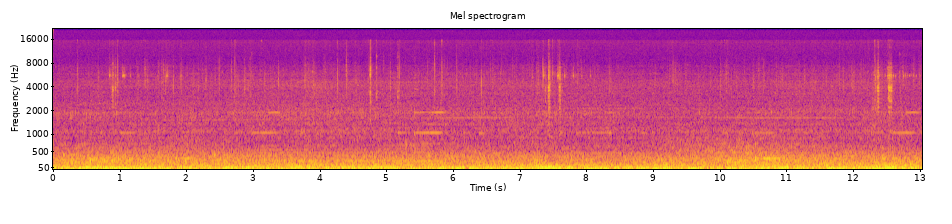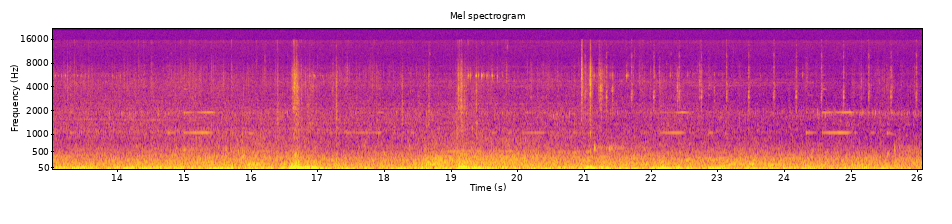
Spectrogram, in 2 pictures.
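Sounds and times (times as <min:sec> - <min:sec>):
car road and tyre noise: 0:00.0 - 0:26.0.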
